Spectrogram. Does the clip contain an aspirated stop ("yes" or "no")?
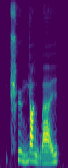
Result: yes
